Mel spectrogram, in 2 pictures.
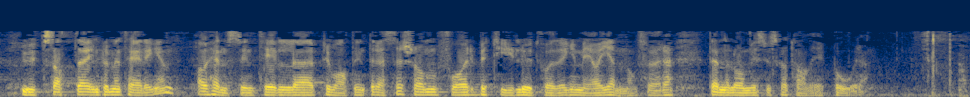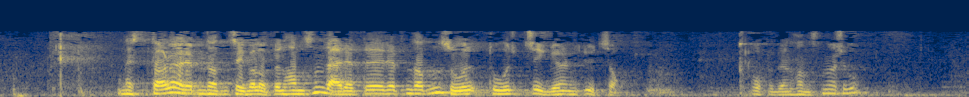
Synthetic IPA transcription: ʉːt̪sɑt̪ːəɪmpləmɛnt̪ʰeːɾɪŋən | ɑɦɛnsyːnt̪ʰɪlpʰɾɪʋɑːt̪əɪnt̪əɾɛsəʂɔmfoːɾbət̪ʰyːd̪lɪʉːt̪fɔɾd̪ɾɪŋəɾmɛɔjɛnːɔmføːɾəd̪̥ɛnːəloːnʋɪsʋɪskɑt̪ʰɑːd̪ɛpʰɔṵːɾə̰ | ɔnɛst̪ə̥t̪ʰɑːləæɾɛpɾəsnɑnt̪n̩sɪɡʋɑlɔp̪̚bənɦɑnsnd̪æɾɛt̪ːəɾɛpɾəsnt̪ɑnt̪n̩suːɾt̪ʰuːɾsɪɡøːɳʉːt̪sɔ | ɔpəbønɦɑnsn̩ʋɑʂəɡuː

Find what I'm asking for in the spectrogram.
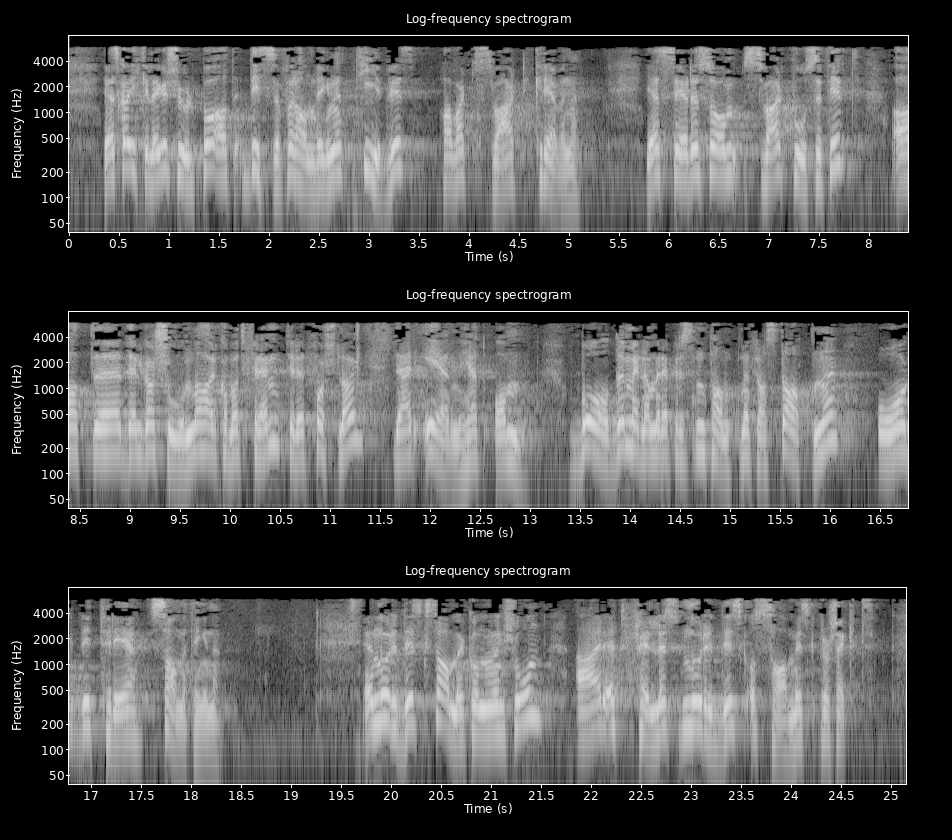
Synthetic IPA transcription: jæɪskɑlɪkːəlɛɡəʂʉːlpɔɑt̪d̪ɪsːəfɔɾhɑnd̪lɪŋənət̪ʰiːd̪ʋiːs | hɑɾʋæʈsʋæːʈkʰɾeːʋənə | jæɪseːɖɛsɔmsʋæːʈ̚pʰusɪt̪iːft̪ʔɑt̪d̪ɛləɡɑʂuːnənəhɑɾkʰɔmːət̪fɾɛmːt̪ʰɪlɛt̪fɔʂɭɑːɡd̪ɛæɾeːnɪheːt̪ɔm | boːd̪əmɛlːɔmɾɛpɾəsn̩t̪ʰɑnt̪ənəfɾɑst̪ɑːt̪ənəɔːɡd̪ɪt̪ʰɾeːsɑːmət̪ʰɪŋːənə | ʔɛnːʊɾd̪ɪsksɑːməɾkʊnʋɛnʂuːnʔæɾɛt̪fɛlːəsnʊɾd̪ɪskɔsɑːmɪskpʰɾʊʂɛkt̪

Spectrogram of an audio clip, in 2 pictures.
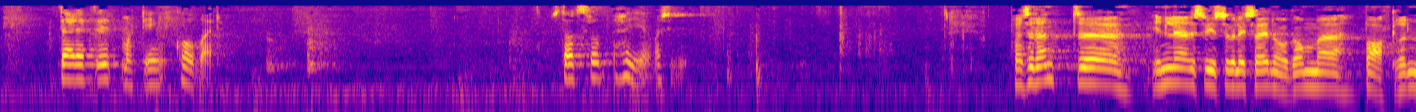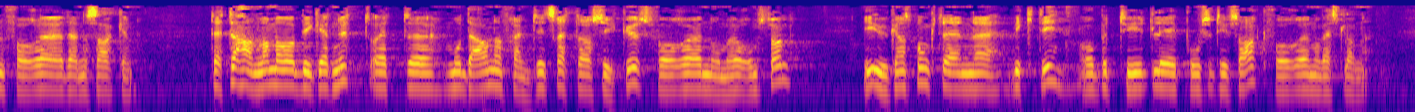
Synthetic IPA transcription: d̪̥æɾɛt̪əɾmɑʈɪnkʰɔlbɑ̰ɾ | st̪ɑːt̪sɾoːd̪hœʏə̰ʔɑ̰ʂḭːə | pʰʁɛsɪd̪ɛnt̪əɪnleːd̪əsʋiːsɔʋɪlæsæɪnoːɡəɔmb̥ɑːk̚ɡʁʉnn̩fɔʁd̪ɛnːəsɑːkən | d̪̥ɛt̪ːəɦɑnd̪ləʁmɛɔbʏɡːəɛt̪nʏt̪ːʰɔ̰ɛt̪mʊd̪æʁnəɔfʁɛmt̪ʰiːd̪sʁɛt̪ːəɔsyːkəhʉːsfɔʁnʊʁmøːʁʊmst̪oːl | ɪʉːt̪̚ɡɑŋspʰʊŋkt̪əæɪnʋɪkt̪ɪɔbət̪ʰyːd̪əlɪpʰusɪt̪iːʋsɑːkfɔʁnʊɾʋɛst̪lɑnːə̰

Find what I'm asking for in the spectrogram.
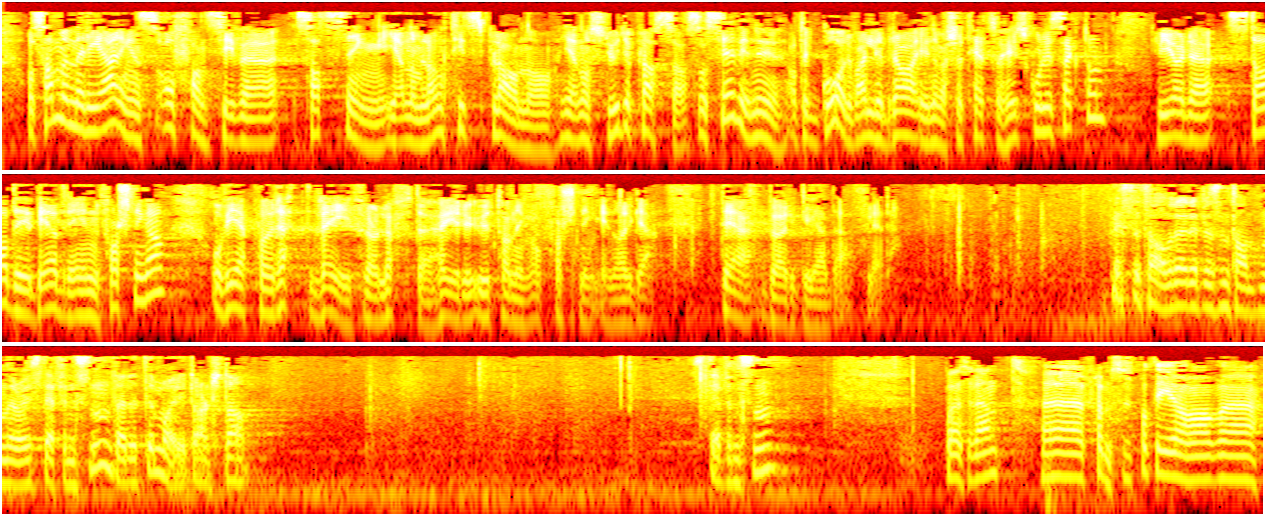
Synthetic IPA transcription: ɔsɑmːənmɛɾɛjæːɾɪŋənsɔfɑnsiːʋəsɑt̪snɪŋjɛnːɔmlɑŋt̪ʰɪd̪spʰlɑːnɔjɛnːɔmst̪ʉːd̪jəpʰlɑsɑsɔseːɾʋɪnʉːɑ̰t̪̚d̪ɛɡoːɾʋæld̪ɪbɾɑːɪʉnɪʋæʂɪt̪ʰeːt̪sɔhœʏskuːləsɛkt̪ʊɳ | ʋɪjøːɖɛst̪ɑːd̪ɪbeːd̪ɾəɪnənfɔʂknɪŋɑɔʋɪæɾpʰɔɾɛt̪ːʋæɪfɔɾɔlœft̪ə̰hœʏəɾəʔʉːt̪̚d̪ɑnːɪŋɔ̰fɔʂknɪŋʔɪ̰nɔɾɡəd̪̥ɛbøɾɡlḛːd̪ə̰flḛːɾə̥ | nɛst̪ət̪ʰɑːləɾæɾɛpɾəsn̩t̪ʰɑnt̪n̩ɾɔʏst̪ɛfənsn̩d̪æɾɛt̪ːəɾmɔ̰ɾɪ̰t̪ʰɑ̰ːɳʂd̪ɑː | st̪ɛfənsn̩ | pʰɾɛsɪd̪ɛnt̪fɾɛmst̪əspʰɑt̪iːəhɑɾ

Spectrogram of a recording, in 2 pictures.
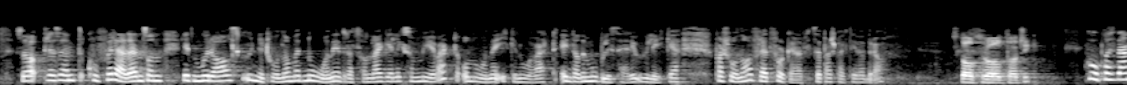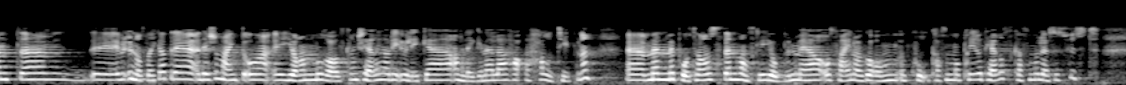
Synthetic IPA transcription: sɔpʰɾɛsɪd̪ɛnt̪kʰʊfɔɾɛɖɛɛnsɔnːlɪt̪nmʊɾɑːlskʉnːəʈʰuːənəɔmɛt̪nuːənɪd̪ɾɛt̪sɑnlɛɡːɛlɪksɔmːyːəʋæ̰ʈːɔ̰nuːənɛ̰ɾʔɪkːənuːəʋæʈːʔɛnd̪ɑd̪ɛmʊbɪlɪseːɾəɾʉːliːkəpʰæʂuːnəfɔɾɑɛt̪fɔlkəlɛʋlsəpʰæʂpɛkt̪ʰiːʋæɾbɾɑ̰ː | st̪ɑːt̪sɾoːd̪̚t̪ʰɑt͡ʃɪk | ɡ̥uːəpʰɾɛsɪd̪ɛnt̪ | jæʋɪlʉnːəʁst̪ɾeːkːəɾɑt̪d̪ɛd̪ɛæɾʂɔmæɪnt̪ɔjøːɾəɛnmʊɾɑːlskɾɑŋʃeːɾɪŋɑʋd̪ɪʉːliːkəɑnlɛɡːənəɛlːəɾhɑlt̪ʰyːpənə | mɛnmɛpʰoːt̪ʰɑːɾɔsd̪ɛnʋɑnskəlɪəjɔbːənmɛɔsæɪɪnɔɾɡəɔmkʰʊɾkʰɑːsɔmːɔpʰɾɪʊɾɪt̪ʰeːɾəskʰɑːsɔmːɔløːsəsfʏst̪

